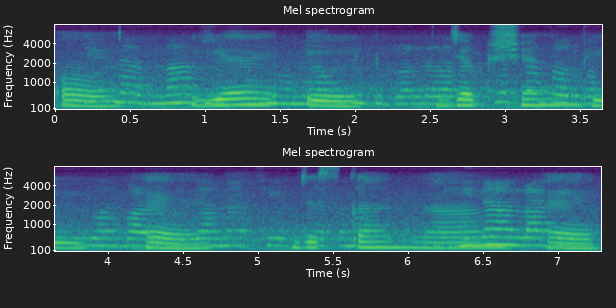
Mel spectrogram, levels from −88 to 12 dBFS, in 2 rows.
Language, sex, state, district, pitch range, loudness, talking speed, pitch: Hindi, female, Bihar, West Champaran, 185-255 Hz, -17 LUFS, 75 wpm, 220 Hz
